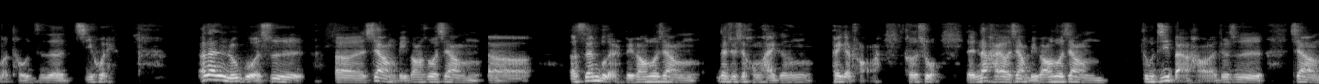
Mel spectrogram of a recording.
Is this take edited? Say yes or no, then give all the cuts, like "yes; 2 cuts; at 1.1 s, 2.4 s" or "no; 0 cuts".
no; 0 cuts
